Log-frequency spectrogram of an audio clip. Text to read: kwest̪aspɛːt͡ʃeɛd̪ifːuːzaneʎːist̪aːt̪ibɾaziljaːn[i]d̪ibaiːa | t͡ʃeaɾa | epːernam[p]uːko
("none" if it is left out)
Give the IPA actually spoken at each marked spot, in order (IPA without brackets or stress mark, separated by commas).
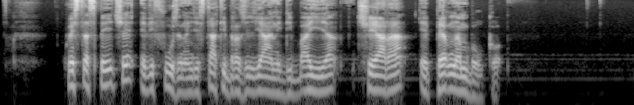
i, b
